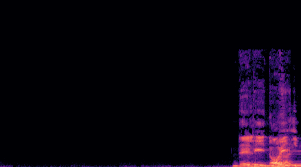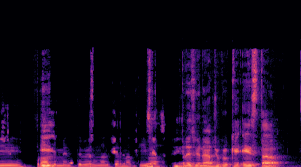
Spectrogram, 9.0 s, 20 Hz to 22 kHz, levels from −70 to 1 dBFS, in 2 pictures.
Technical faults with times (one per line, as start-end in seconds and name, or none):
4.37-7.21 speech suppressed in double talk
